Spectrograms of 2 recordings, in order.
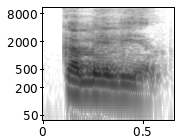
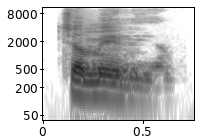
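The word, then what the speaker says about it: chameleon: इ ल about spotting कमलिन right prawn pronunciation is कमलिन नॉट चमेलियन सो my dear student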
